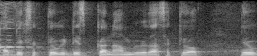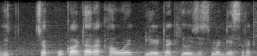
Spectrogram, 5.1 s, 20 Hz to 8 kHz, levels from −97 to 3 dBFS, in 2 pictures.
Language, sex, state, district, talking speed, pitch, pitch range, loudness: Hindi, male, Madhya Pradesh, Katni, 325 wpm, 125 Hz, 120-130 Hz, -19 LUFS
